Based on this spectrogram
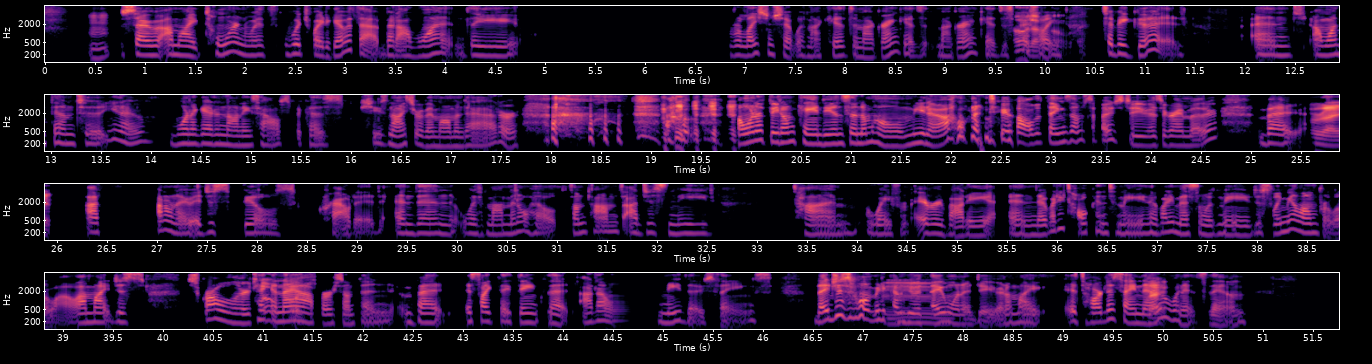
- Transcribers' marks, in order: other background noise; laugh; laugh; laughing while speaking: "I wanna do"; laughing while speaking: "just want"
- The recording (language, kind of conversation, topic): English, unstructured, How can I make space for personal growth amid crowded tasks?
